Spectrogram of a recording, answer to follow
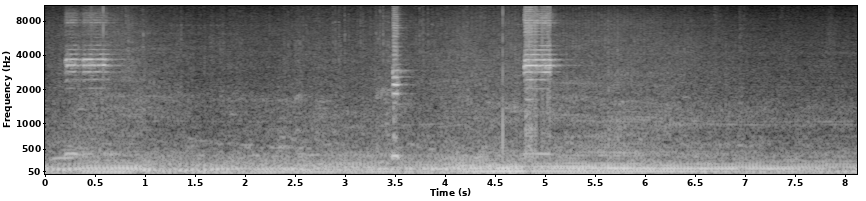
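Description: Busy street ambience: a motor vehicle's engine running close by with a steady low rumble, and a vehicle horn honking near the start and again about five seconds in, with a shorter toot in between.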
